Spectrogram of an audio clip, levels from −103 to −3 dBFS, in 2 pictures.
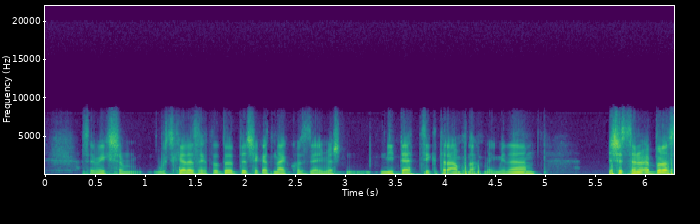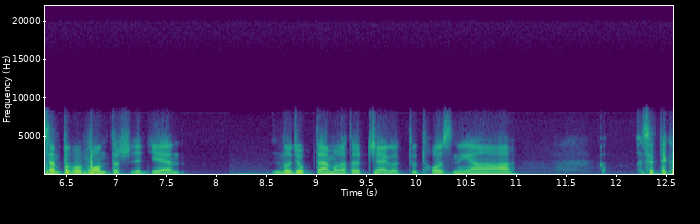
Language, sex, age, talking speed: Hungarian, male, 20-39, 150 wpm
